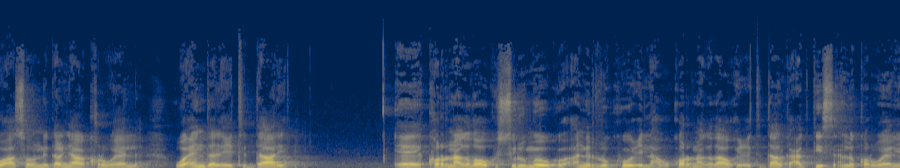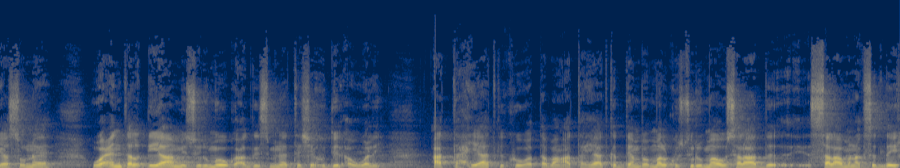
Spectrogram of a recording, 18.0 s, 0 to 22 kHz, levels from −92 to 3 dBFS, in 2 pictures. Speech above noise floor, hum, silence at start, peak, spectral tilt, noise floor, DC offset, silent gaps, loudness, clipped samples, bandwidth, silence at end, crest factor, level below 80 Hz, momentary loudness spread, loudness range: 35 dB; none; 0 s; 0 dBFS; -5 dB/octave; -57 dBFS; under 0.1%; none; -23 LUFS; under 0.1%; 16 kHz; 0 s; 22 dB; -68 dBFS; 9 LU; 4 LU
